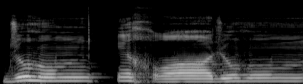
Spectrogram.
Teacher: हा को मीम साकिन के साथ मिलाना है, मीम साकिन में गुन्ना करेंगे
